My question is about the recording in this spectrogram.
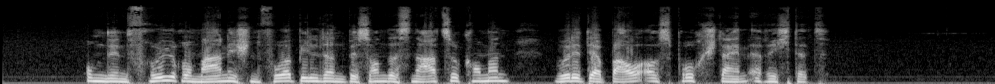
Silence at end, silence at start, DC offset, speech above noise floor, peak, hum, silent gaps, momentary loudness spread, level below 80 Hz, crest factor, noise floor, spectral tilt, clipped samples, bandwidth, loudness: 1.7 s; 0.05 s; under 0.1%; 33 dB; 0 dBFS; none; none; 5 LU; -36 dBFS; 12 dB; -44 dBFS; -7 dB/octave; under 0.1%; 16 kHz; -12 LUFS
